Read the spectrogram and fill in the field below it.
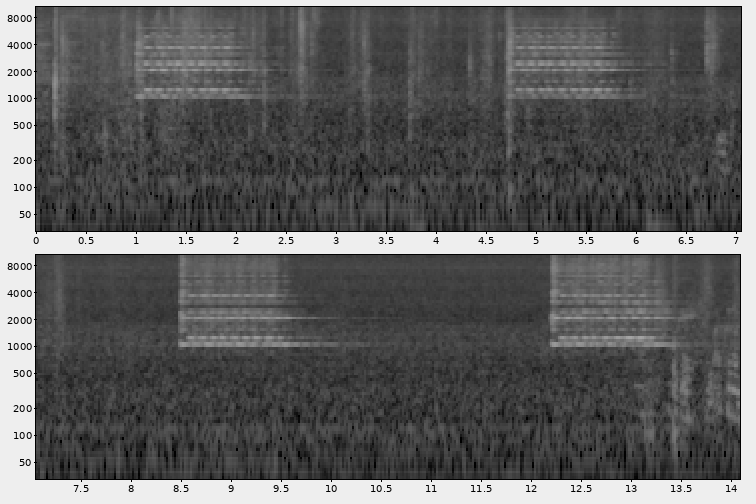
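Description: A mobile phone rings in four repeated bursts of bright tonal chimes, each about a second long, separated by quieter gaps with faint room noise.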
